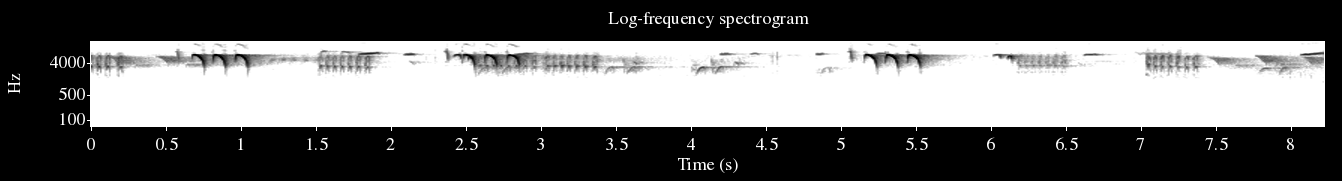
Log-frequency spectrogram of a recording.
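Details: European crested tit (Lophophanes cristatus), a year-round resident of pine forests in Portugal, giving high, thin buzzy trills punctuated by bursts of three or four sharp descending notes, repeated every couple of seconds.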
